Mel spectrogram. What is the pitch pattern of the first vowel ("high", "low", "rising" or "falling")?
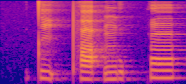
low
